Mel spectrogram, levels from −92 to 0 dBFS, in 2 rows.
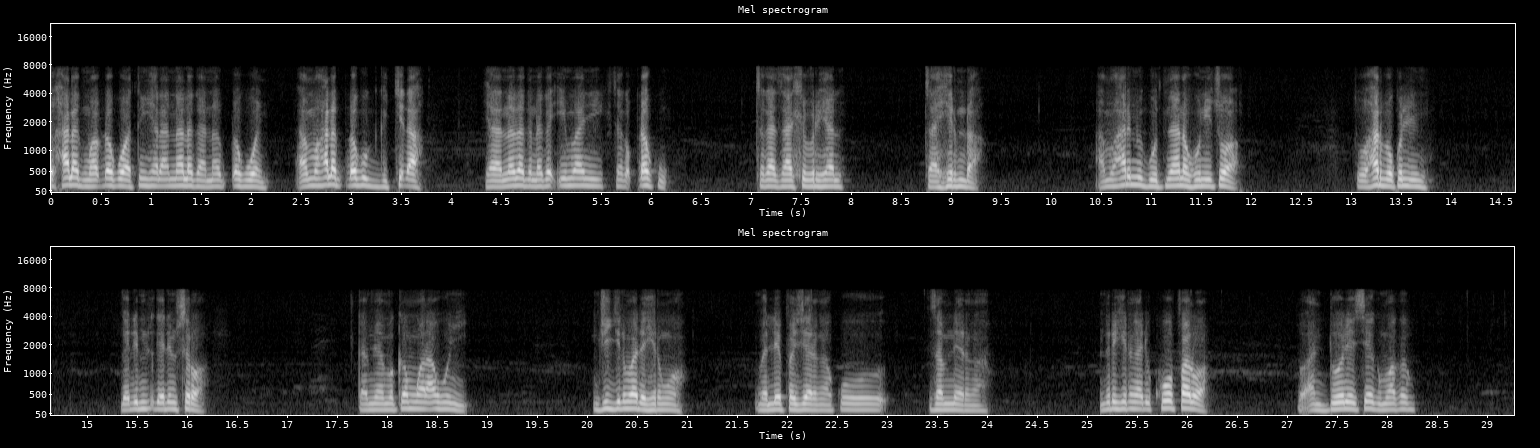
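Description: Speech carried over G.722 wideband telephone coding at 48 kbit/s, with content reaching to about 7.7 kHz and the light coding texture expected of that rate, shows no technical fault.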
